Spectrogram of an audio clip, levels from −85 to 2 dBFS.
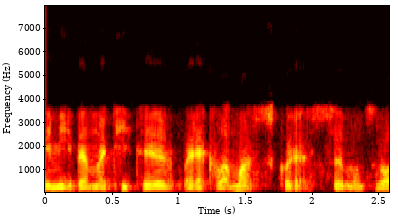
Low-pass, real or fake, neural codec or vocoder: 7.2 kHz; fake; vocoder, 22.05 kHz, 80 mel bands, Vocos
